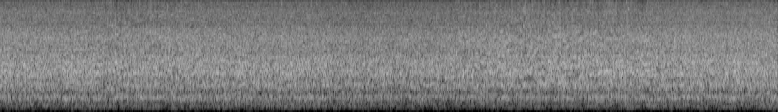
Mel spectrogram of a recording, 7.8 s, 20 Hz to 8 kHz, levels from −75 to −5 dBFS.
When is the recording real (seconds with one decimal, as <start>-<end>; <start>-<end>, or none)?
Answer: 0.0-1.1; 1.8-4.5; 6.5-7.8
